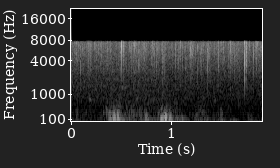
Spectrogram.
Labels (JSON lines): {"label": "biophony, growl", "recorder": "SoundTrap 500"}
